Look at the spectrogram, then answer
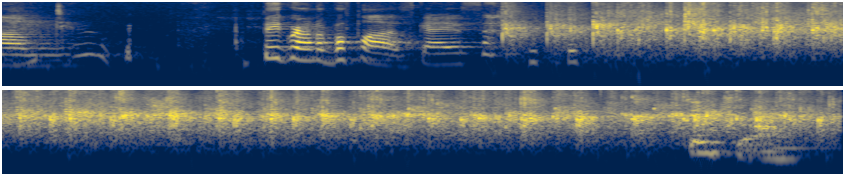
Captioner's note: audience applause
